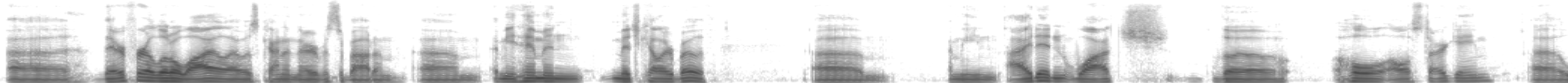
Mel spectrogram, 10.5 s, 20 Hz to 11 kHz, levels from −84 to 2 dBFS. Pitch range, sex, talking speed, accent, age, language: 85-100 Hz, male, 185 wpm, American, 30-49, English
